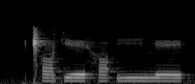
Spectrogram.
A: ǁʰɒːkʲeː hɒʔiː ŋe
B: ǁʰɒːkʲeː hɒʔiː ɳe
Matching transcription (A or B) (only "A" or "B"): A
